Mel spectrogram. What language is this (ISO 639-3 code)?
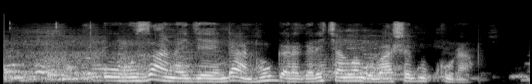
kin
